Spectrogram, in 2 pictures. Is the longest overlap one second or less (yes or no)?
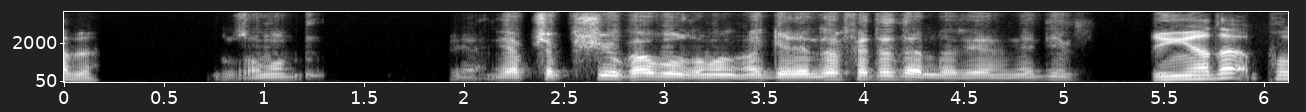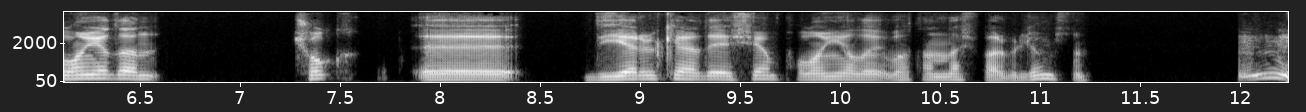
yes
